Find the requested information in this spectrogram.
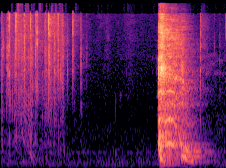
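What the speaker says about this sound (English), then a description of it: "Why am I coughing right now?" A single loud, harsh cough bursts out after a quiet pause, preceded by faint soft rustling.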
